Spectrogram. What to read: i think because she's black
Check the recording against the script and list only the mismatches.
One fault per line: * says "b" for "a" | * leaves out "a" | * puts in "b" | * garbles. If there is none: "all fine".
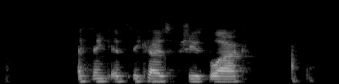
* puts in "it's"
